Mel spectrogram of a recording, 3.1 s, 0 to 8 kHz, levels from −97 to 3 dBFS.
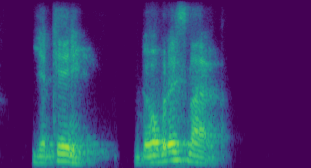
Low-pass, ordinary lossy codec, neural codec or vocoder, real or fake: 7.2 kHz; Opus, 16 kbps; codec, 16 kHz, 1.1 kbps, Voila-Tokenizer; fake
